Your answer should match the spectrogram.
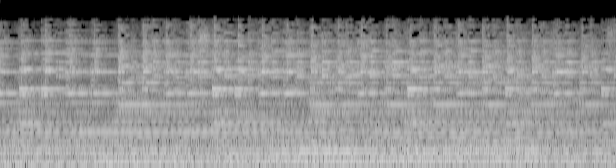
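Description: Church bells ringing together in a peal, many pitches sounding at once and sustaining, with fresh strokes about once a second.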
